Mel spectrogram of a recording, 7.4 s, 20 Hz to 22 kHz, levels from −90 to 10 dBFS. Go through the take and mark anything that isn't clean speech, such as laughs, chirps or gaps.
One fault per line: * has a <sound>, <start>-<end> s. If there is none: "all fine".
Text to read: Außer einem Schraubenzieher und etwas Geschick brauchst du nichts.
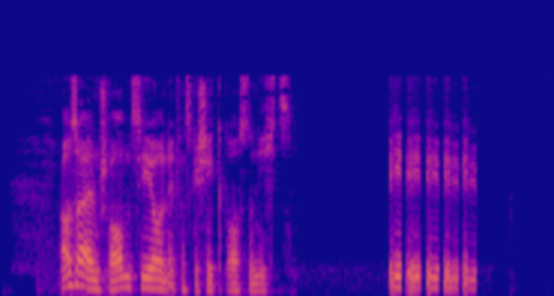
* has a laugh, 5.2-6.4 s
